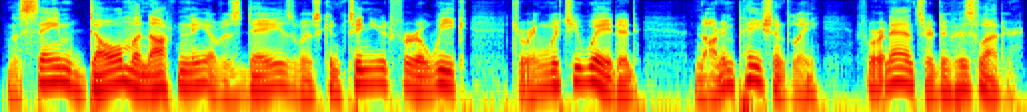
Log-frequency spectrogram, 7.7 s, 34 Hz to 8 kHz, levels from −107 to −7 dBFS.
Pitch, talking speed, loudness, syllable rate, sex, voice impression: 105 Hz, 195 wpm, -19 LUFS, 5.6 syllables/s, male, masculine, very adult-like, very middle-aged, very thick, slightly tensed, powerful, slightly bright, slightly soft, slightly muffled, fluent, slightly raspy, very cool, very intellectual, sincere, calm, very mature, friendly, reassuring, very unique, slightly elegant, very wild, sweet, slightly lively, kind, slightly intense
